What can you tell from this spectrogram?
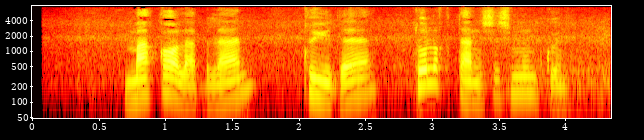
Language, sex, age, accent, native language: Uzbek, male, 18-24, Qashqadaryo, Uzbek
